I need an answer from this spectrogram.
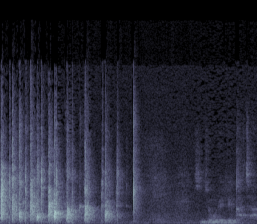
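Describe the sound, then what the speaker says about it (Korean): A church congregation at a Sunday worship service claps together for about two seconds. The claps are crisp and moderately loud, then thin out and fade into a quiet room. "우리에게 은혜 주신 하나님께 영광의 박수 올려드리겠습니다."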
